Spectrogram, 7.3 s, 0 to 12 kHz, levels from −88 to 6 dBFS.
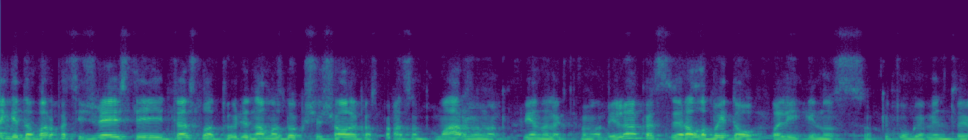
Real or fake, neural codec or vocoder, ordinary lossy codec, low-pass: fake; codec, 16 kHz, 4.8 kbps, FACodec; Opus, 24 kbps; 7.2 kHz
